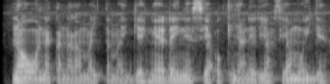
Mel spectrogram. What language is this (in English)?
Kikuyu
